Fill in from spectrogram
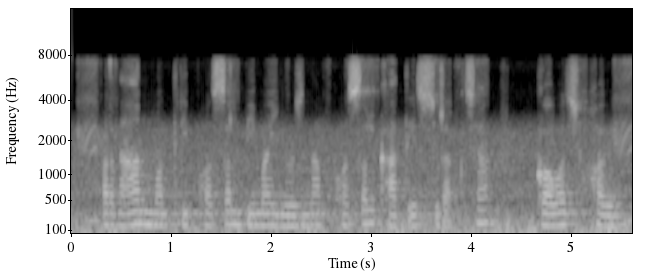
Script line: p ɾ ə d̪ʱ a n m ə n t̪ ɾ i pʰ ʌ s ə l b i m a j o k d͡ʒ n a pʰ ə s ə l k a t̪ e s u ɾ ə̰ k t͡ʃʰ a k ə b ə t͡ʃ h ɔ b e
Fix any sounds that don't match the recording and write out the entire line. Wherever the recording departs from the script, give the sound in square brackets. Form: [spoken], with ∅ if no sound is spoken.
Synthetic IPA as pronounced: p ɾ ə d̪ʱ a n m ə n t̪ ɾ i pʰ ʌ s ə l b i m a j o [∅] d͡ʒ n a pʰ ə s ə l [kʰ] a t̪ e s u ɾ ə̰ k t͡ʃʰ a k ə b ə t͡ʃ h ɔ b e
